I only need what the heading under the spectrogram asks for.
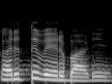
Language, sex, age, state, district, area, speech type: Tamil, female, 18-30, Tamil Nadu, Cuddalore, rural, read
